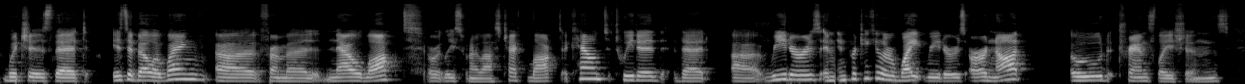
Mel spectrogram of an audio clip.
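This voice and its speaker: A woman's voice: lowish voice, expressive, unhurried, fairly bright tone. A woman co-hosting a podcast in casual chat, playful and ironic, rambling with fillers and laughs. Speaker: podcast co-host.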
